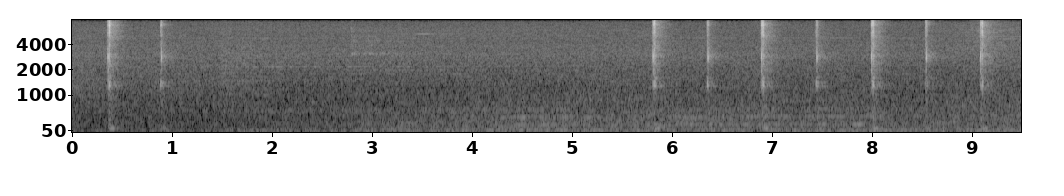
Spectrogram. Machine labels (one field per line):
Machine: valve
